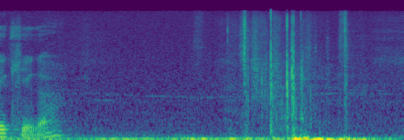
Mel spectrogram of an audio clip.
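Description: A page of a book rustles as it is turned.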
